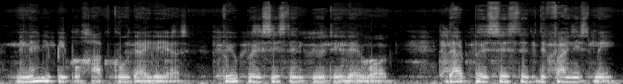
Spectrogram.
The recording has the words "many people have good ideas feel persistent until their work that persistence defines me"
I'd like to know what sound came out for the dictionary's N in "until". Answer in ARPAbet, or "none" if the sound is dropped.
none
